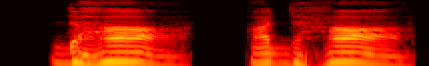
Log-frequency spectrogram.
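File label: aspirated voiced alveolar plosive; IPA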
